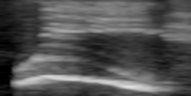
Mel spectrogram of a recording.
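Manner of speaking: high, gleeful whee; playful whee. Pretend. Teacher spinning with the kids, high whee. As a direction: squeal as you spin.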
